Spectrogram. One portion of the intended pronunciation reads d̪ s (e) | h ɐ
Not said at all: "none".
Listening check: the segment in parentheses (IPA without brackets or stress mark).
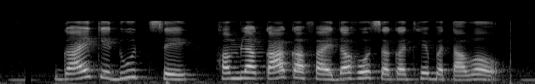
e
